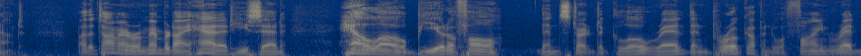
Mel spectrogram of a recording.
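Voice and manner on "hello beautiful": loud greeting in a put-on voice; taunting stranger. A narrator's reading. Splicer surprising the player from behind, loud taunt. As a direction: greet loudly as the menacing figure right behind.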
